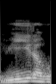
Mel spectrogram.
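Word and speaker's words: Yu: 셰릴 유라고 하는 실제로 이제 위라고 발음이 되게 됩니다.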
